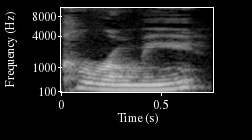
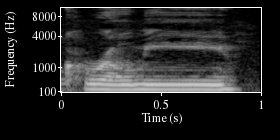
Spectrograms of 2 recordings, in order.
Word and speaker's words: Kuromi: Okay, and then I believe it's pronounced Kuromi.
